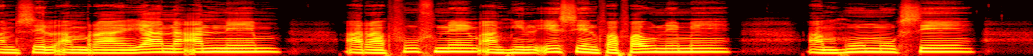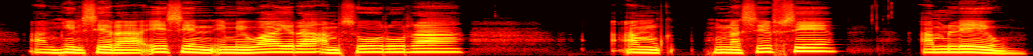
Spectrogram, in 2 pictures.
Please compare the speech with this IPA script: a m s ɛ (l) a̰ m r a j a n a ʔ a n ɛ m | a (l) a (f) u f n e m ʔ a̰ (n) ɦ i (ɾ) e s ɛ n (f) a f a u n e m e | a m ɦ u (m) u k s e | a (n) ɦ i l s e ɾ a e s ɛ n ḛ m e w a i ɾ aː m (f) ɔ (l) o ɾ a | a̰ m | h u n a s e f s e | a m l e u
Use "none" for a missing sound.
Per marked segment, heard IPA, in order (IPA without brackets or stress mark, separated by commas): l, ɾ, f, m, l, f, m, m, s, ɾ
